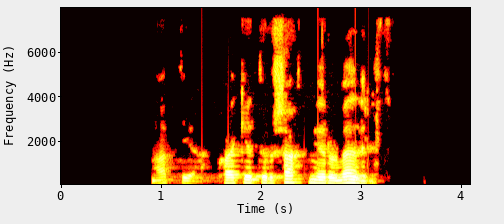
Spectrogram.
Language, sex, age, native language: Icelandic, male, 40-49, Icelandic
